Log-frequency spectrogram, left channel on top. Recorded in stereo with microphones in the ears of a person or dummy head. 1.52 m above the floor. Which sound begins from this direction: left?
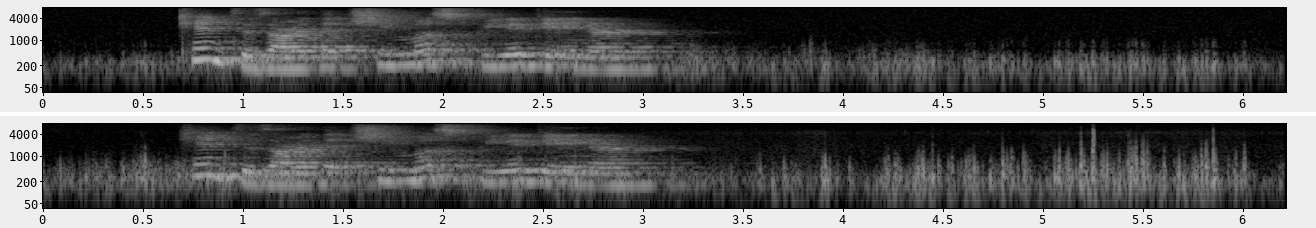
A woman speaking, at 0.7 s.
